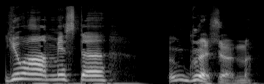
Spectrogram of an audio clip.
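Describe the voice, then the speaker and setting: A man's voice: sits high, wildly swooping pitch, slow pace, a bit bright, pitched above the performer's own voice, full character voice. A man voicing an eager, rambling, sycophantic corporate employee in an audiobook story. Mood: ingratiating. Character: chatty, sycophantic male office suit.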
